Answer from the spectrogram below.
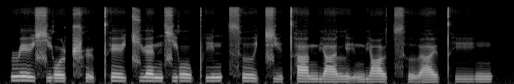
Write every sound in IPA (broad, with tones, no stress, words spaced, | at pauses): ɻe˥˩ɪ̯ ɕjo˧˥ʊ̯ʈ͡ʂʰɻ̩˨˩ t̪ʰe˥˧ɪ̯t͡ɕɥɛ˥˧nɕjo˥˩ʊ̯pʰi˥n t͡sʰɹ̩˥˩ t͡ɕi˧˥t̪ʰä˥n̪jä˧˥ lḭ˨˩n̪jɑ˥˩ʊ̯t͡sʰɹ̩˨˩a˥˩ɪ̯ t̪ʰi˥ŋ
